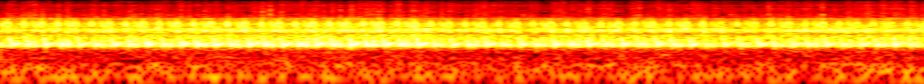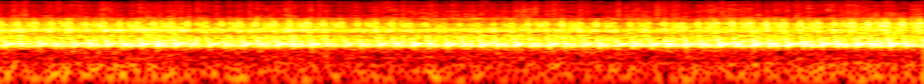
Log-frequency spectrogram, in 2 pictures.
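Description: Battery-powered 'Super Force' toy machine gun's electronic firing sound effect from its built-in speaker: a rapid, steady, unbroken buzzing rattle of shots while the trigger is held.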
